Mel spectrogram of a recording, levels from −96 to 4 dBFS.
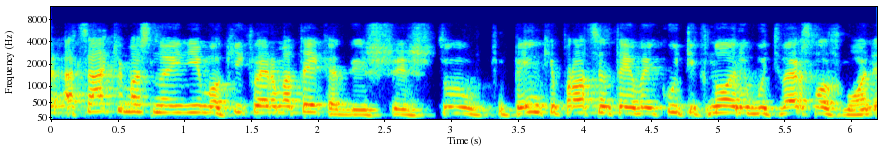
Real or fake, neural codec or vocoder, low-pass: real; none; 7.2 kHz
